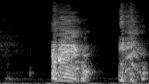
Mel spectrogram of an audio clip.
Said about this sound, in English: Leave all those coughs in. Sorry. You want to take a drink of water.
